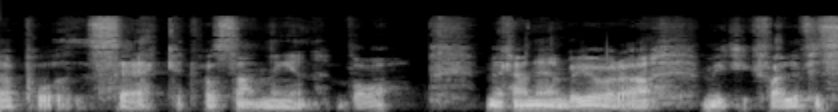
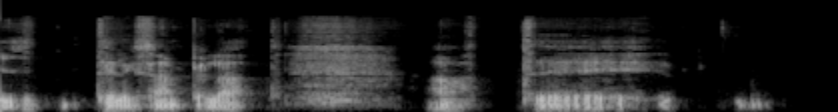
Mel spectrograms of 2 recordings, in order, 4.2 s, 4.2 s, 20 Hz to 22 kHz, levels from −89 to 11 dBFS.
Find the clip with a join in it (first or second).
first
